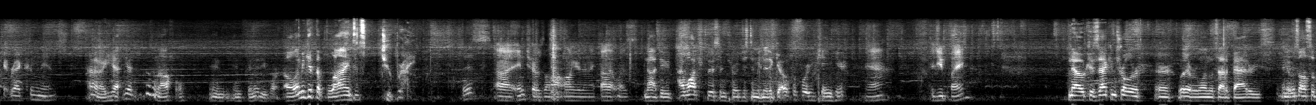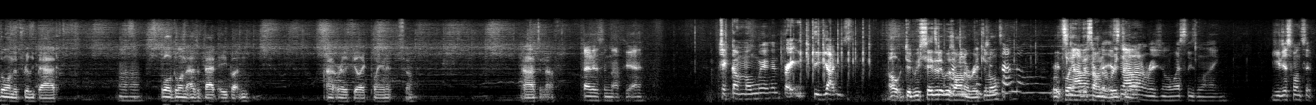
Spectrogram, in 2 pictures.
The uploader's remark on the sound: There is a lot of weird noises and clicking.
